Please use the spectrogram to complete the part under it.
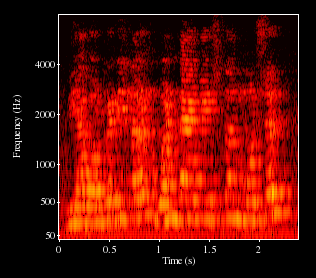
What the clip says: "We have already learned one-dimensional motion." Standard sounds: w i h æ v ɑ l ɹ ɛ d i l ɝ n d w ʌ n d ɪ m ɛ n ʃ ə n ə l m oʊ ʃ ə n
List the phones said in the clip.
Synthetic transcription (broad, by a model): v i h æ v ɑ l ɹ ɛ d i l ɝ n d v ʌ n d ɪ m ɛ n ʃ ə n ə n m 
